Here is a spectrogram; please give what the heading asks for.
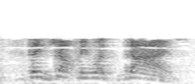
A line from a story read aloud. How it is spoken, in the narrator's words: bleeding profusely and shouting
